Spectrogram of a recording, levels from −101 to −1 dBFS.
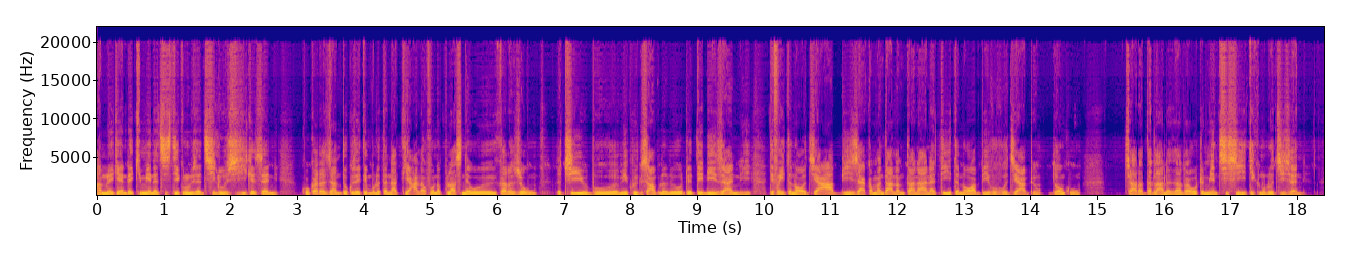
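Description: At 3.42 s and again at 16.63 s the speech is hit by a DC step: the waveform's zero line suddenly jumps to a new offset, then relaxes back as a 5 Hz high-pass bleeds it away over a few tens of milliseconds. Each step sounds like a low thump under the unchanged speech. On the waveform the trace lifts abruptly and sags back; a spectrogram shows a brief full-height vertical line with energy concentrated at the bottom.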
